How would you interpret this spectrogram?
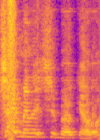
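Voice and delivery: high-pitched promise to leave; mock bargaining. Victor to his cold fishing mate, insistent bargaining.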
